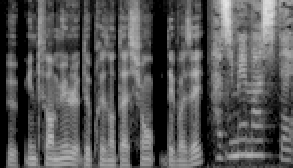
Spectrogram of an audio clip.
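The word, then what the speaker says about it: はじめまして: Hajimemashite. Hajimemashite, c'est pas hajimemashite, hajimemashite, c'est très dur à dire, hajimemashite, hajimemashite. C'est beaucoup plus naturel.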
